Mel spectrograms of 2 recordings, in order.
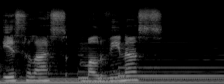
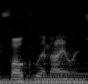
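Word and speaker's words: Islas Malvinas: back the Falon Islands don't you mean the isas malvinas is what you were talking about if you're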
